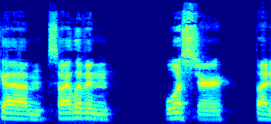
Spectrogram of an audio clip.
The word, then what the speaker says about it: Worcester: Yeah, it's like um so I live in Worcester, but it's you know spelled like Wesshire.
